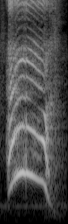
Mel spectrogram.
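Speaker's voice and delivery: sudden high, loud yelp; startled shriek. Real, not acted. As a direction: yelp sharply as if nearly nipped. Startled while near the biting bird.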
